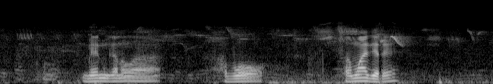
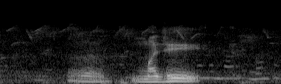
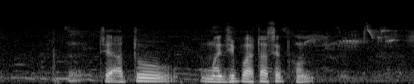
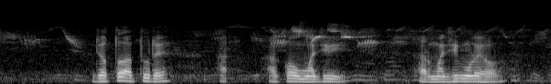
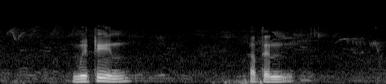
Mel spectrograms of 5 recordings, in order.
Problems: background conversations at intervals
